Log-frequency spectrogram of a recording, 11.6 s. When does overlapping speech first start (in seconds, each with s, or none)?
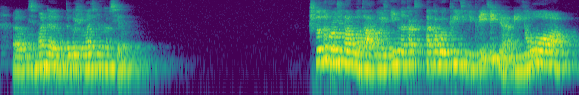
none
